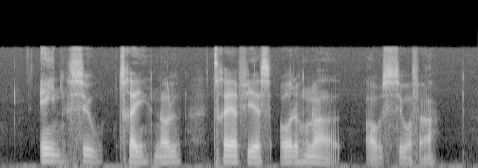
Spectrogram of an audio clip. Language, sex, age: Danish, male, 18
